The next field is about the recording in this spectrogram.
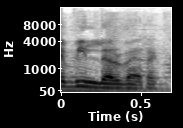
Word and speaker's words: Bilderberg: Por ejemplo, la casa de Rothschild, los Illuminati y el club de Bilderberg.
